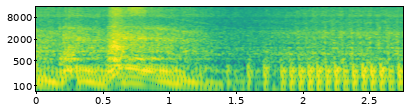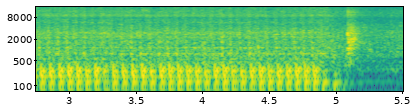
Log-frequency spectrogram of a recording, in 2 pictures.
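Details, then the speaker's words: 2024 Yamaha YZ450F single-cylinder at about 75°C running temperature after overheating repair, idling to see whether the head gasket holds; no trouble codes. Fast, even thumping idle, steady, no knocks or misses; healthy. "all we need to do is get it nice and warm about running temperature and um let her sit for a few minutes and see if the head gas get hold"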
